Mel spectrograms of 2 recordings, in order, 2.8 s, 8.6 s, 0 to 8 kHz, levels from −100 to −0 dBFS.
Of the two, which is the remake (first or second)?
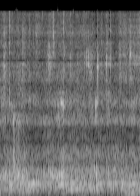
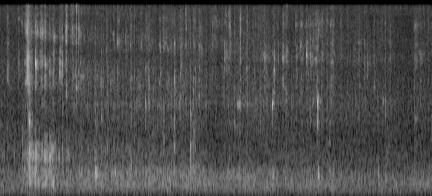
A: first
